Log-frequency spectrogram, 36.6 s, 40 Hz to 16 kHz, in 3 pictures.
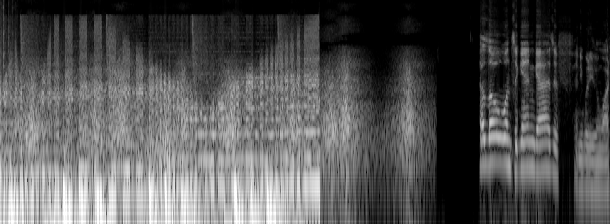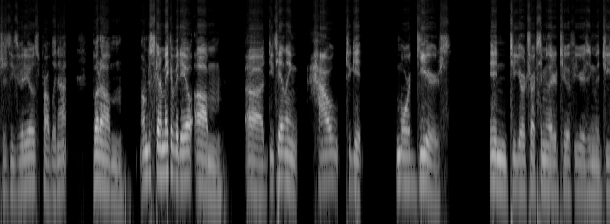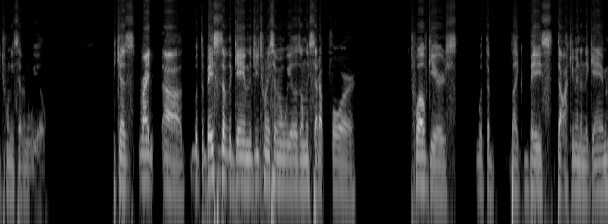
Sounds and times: Speech: 0:09.6 - 0:19.5, 0:20.2 - 0:21.3, 0:22.0 - 0:25.3, 0:26.7 - 0:31.5, 0:32.6 - 0:36.5.

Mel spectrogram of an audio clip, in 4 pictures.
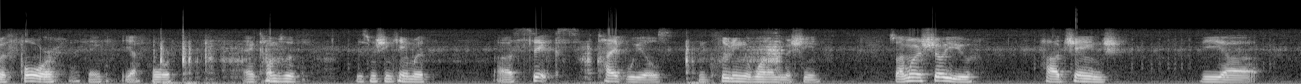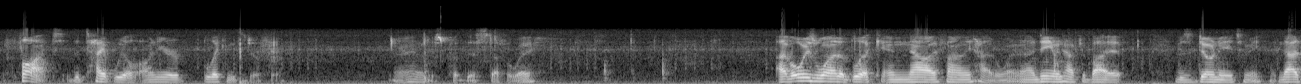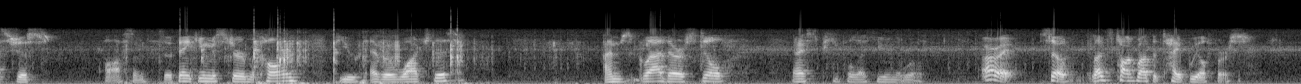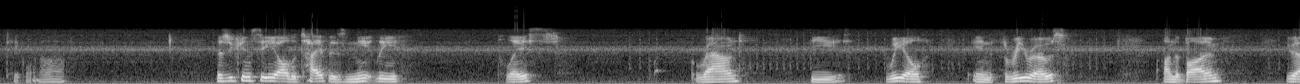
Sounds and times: Speech: 0:00.0 - 0:01.8, 0:02.4 - 0:08.3, 0:08.9 - 0:11.3, 0:12.0 - 0:15.9, 0:16.9 - 0:18.5, 0:20.8 - 0:30.7, 0:32.0 - 0:39.8, 0:41.2 - 0:43.2, 0:44.0 - 0:44.7, 0:46.0 - 0:49.8, 0:50.6 - 0:52.0.

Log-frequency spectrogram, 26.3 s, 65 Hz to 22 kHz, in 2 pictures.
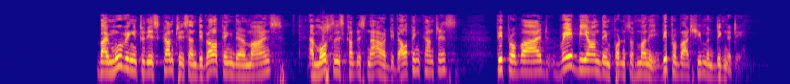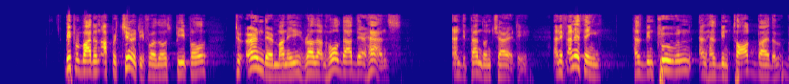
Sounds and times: Narration, monologue: 0:00.0 - 0:26.3
Male speech, man speaking: 0:01.6 - 0:07.6, 0:08.3 - 0:12.4, 0:14.2 - 0:19.9, 0:20.7 - 0:26.3.

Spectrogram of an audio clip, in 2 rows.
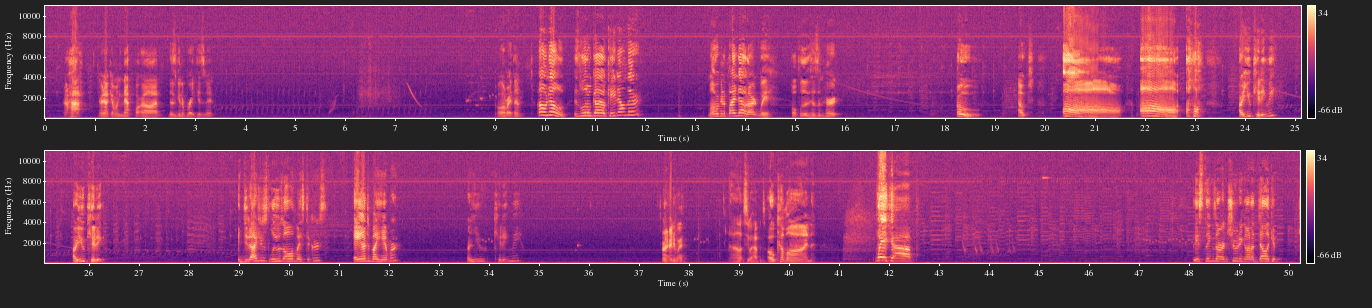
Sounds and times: Music: 0:00.0 - 0:01.9, 0:16.0 - 0:21.0, 0:22.6 - 0:31.3, 0:42.6 - 0:48.6, 0:49.6 - 0:50.2
Speech: 0:00.4 - 0:03.4, 0:09.0 - 0:12.0, 0:13.3 - 0:15.9, 0:23.9 - 0:24.7, 0:25.7 - 0:26.3, 0:29.0 - 0:32.3, 0:33.6 - 0:34.7, 0:37.4 - 0:38.0, 0:38.8 - 0:40.6, 0:41.7 - 0:42.6, 0:48.1 - 0:50.2.

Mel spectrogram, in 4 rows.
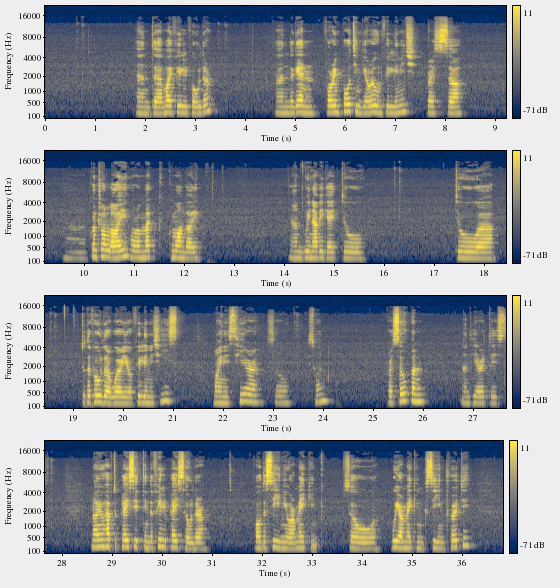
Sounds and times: Speech: 0:01.8 - 0:03.4, 0:04.6 - 0:08.4, 0:09.6 - 0:12.4, 0:14.1 - 0:15.6, 0:17.4 - 0:18.2, 0:19.2 - 0:21.1, 0:21.8 - 0:24.2, 0:25.3 - 0:26.1, 0:26.8 - 0:27.7, 0:28.6 - 0:30.9, 0:31.9 - 0:36.2.

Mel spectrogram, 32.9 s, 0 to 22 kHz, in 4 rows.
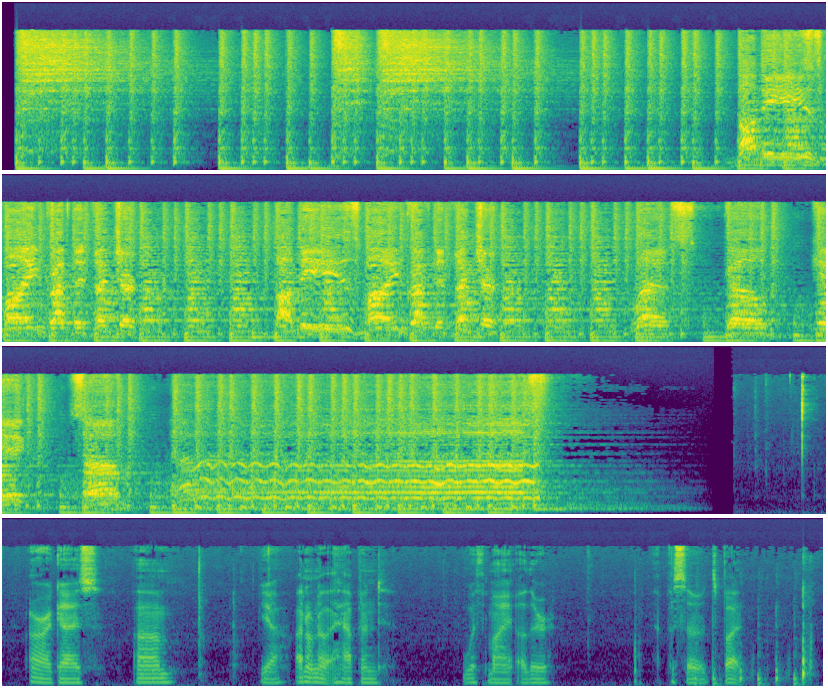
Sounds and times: Drum kit: 0:00.1 - 0:21.9
Bass drum: 0:02.2 - 0:21.8.

